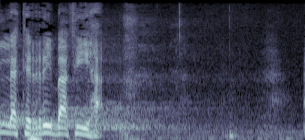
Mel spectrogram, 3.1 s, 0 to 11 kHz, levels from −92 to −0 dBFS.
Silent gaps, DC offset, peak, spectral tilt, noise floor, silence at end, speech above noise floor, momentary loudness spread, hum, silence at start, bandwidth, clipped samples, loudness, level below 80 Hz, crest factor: none; under 0.1%; -2 dBFS; -5.5 dB/octave; -46 dBFS; 0.15 s; 28 dB; 25 LU; none; 0 s; 10.5 kHz; under 0.1%; -19 LUFS; -34 dBFS; 20 dB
